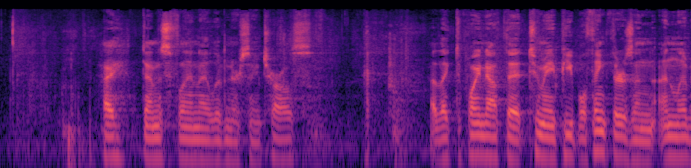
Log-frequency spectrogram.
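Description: A middle-aged man reads out calmly through a microphone.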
